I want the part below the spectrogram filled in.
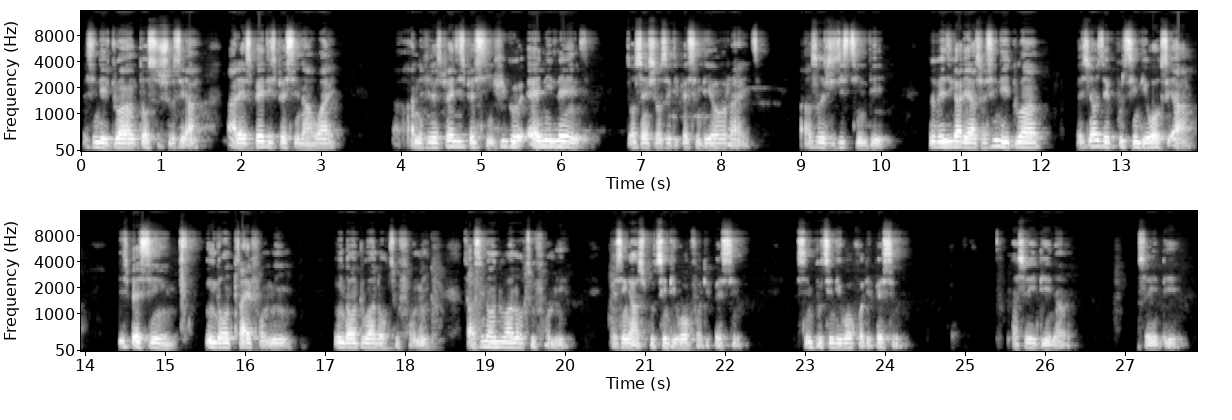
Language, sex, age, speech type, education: Nigerian Pidgin, male, 46-60, spontaneous, tertiary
